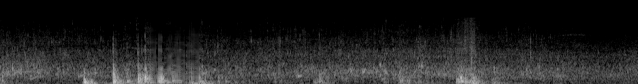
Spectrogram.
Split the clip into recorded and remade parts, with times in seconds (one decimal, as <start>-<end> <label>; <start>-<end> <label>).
0.0-1.5 recorded; 1.5-2.0 remade; 2.0-6.4 recorded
